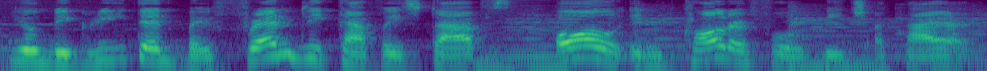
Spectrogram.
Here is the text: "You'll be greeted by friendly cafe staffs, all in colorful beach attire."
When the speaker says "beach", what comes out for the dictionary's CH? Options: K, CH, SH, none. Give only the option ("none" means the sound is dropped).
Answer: CH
